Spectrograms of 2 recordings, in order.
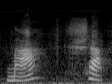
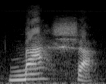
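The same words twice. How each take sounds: First: Marcha split into mar and cha with a gap; syllable by syllable. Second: Said in the usual way. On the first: Shown as a demonstration. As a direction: pause between the two syllables of marcha. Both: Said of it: "a separação de sons".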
